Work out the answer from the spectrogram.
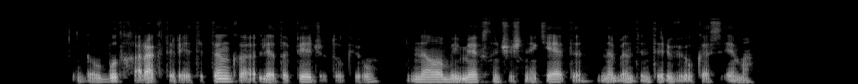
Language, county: Lithuanian, Šiauliai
